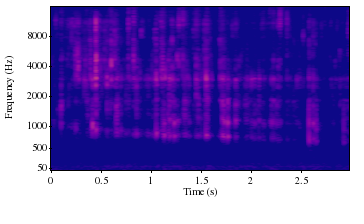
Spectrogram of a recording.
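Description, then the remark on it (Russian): Herbal tea with chamomile, linden and mint pours from a thermos in a steady, splashy stream with small gurgling bursts for about three seconds, fairly quiet, with no one talking. “Это мой чай, ребята.”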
